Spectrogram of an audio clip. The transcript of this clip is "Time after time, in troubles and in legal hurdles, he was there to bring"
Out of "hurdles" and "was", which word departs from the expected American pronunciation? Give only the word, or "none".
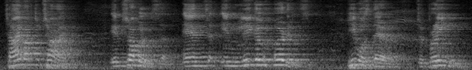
hurdles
